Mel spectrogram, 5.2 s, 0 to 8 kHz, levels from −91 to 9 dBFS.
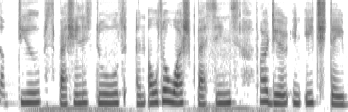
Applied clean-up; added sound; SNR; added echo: classical method spectral subtraction.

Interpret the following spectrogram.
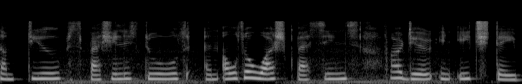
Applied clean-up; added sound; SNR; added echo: none; Accelerating, revving, vroom / Car; 20 dB; none.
